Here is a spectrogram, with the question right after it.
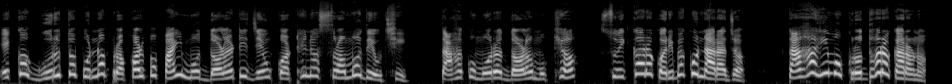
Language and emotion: Odia, angry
